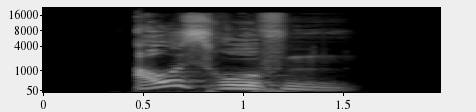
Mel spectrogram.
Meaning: 1. to exclaim 2. to proclaim
- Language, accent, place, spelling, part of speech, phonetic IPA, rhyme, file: German, Germany, Berlin, ausrufen, verb, [ˈaʊ̯sˌʁuːfn̩], -aʊ̯sʁuːfn̩, De-ausrufen.ogg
